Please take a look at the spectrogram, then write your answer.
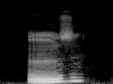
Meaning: eleven
- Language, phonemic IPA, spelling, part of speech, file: French, /ɔ̃z/, onze, numeral, Fr-onze.ogg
